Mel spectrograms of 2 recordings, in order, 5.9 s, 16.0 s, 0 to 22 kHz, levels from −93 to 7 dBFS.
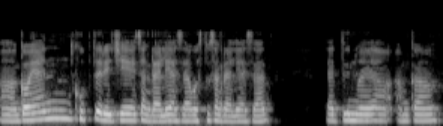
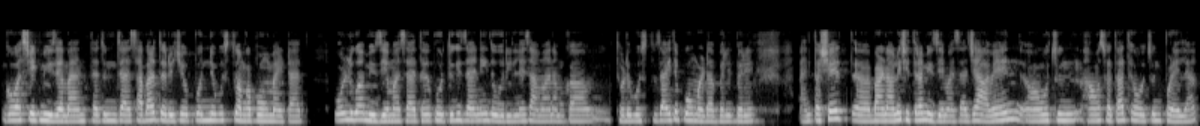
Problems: background sounds at intervals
